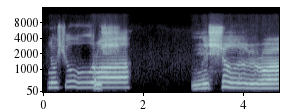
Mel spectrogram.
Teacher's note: just prolong the sound of sheen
